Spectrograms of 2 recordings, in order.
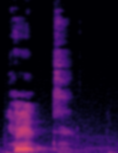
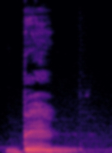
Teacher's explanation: When you look in the mirror while saying the word hit, which is a short I sound, you'll notice that your mouth is relaxed and not spreading sideways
